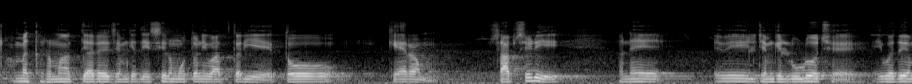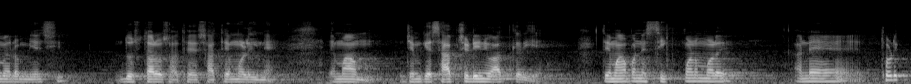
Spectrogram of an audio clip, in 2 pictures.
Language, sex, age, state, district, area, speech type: Gujarati, male, 30-45, Gujarat, Surat, rural, spontaneous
